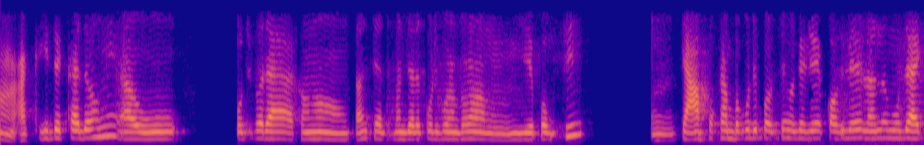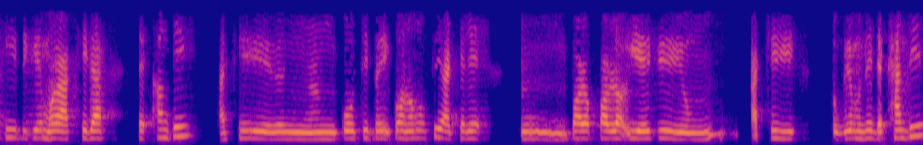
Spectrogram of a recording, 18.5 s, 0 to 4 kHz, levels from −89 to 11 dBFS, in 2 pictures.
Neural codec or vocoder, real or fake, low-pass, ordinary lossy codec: codec, 16 kHz in and 24 kHz out, 0.9 kbps, LongCat-Audio-Codec, fine tuned four codebook decoder; fake; 3.6 kHz; AAC, 24 kbps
